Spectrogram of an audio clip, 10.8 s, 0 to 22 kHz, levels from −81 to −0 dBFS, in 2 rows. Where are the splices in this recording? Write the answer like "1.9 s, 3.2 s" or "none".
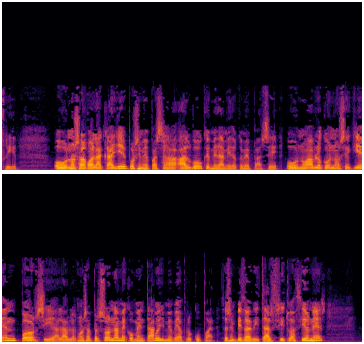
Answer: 4.2 s, 7.7 s, 8.6 s

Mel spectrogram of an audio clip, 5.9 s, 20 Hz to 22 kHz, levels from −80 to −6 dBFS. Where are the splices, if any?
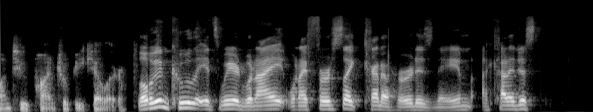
1.3 s

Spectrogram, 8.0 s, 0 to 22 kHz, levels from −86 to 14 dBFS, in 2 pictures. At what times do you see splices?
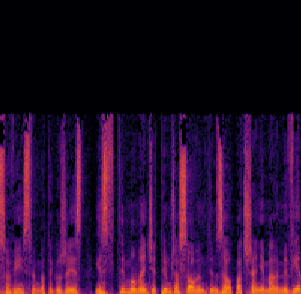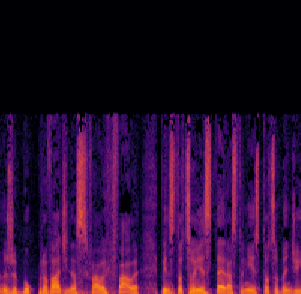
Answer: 1.2 s

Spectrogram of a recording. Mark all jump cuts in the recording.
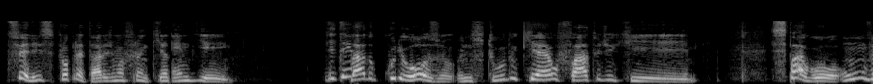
1.7 s, 3.5 s, 4.8 s, 7.8 s

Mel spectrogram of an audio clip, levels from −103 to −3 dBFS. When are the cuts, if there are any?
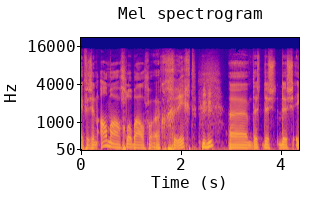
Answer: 1.6 s

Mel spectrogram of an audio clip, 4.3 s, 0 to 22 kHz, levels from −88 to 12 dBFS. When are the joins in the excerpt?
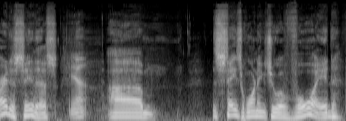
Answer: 2.7 s, 3.0 s, 3.3 s

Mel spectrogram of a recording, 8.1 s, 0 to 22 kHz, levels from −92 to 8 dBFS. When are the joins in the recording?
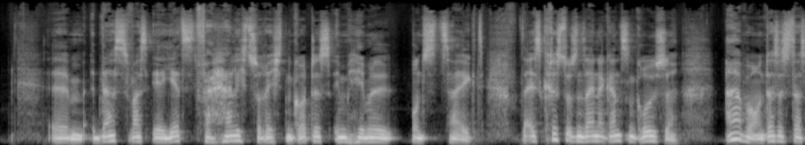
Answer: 4.0 s

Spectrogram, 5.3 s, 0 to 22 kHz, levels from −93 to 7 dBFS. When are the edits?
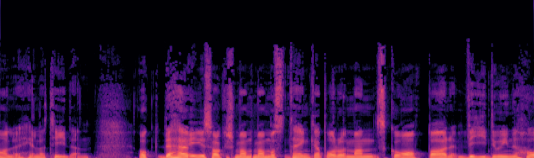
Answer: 1.9 s, 2.5 s, 3.5 s

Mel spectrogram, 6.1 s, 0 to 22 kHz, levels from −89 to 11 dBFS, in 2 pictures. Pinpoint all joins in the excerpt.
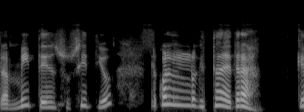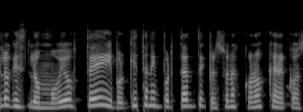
1.5 s, 5.1 s

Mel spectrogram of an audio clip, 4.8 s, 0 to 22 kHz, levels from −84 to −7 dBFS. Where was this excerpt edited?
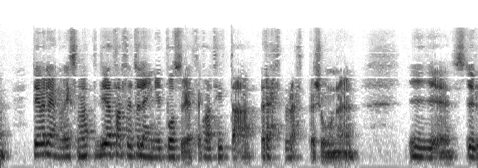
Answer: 0.9 s, 1.6 s, 2.0 s, 2.9 s

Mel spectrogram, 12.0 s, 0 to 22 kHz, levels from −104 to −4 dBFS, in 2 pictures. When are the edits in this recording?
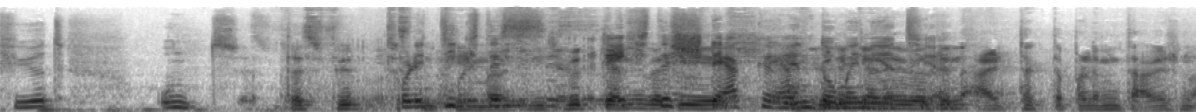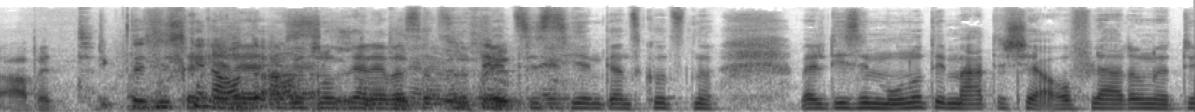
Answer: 2.0 s, 7.6 s

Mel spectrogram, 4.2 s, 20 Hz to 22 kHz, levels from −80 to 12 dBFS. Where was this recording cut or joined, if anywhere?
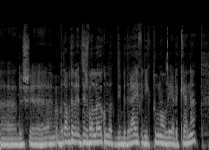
none

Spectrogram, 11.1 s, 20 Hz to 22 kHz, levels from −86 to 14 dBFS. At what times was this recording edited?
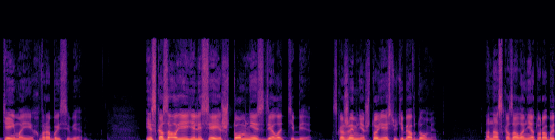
none

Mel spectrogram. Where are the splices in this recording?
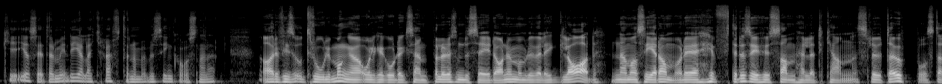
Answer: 2.3 s

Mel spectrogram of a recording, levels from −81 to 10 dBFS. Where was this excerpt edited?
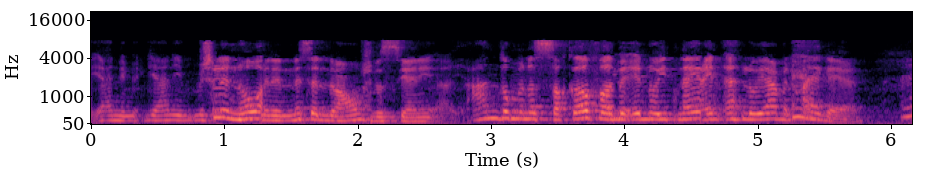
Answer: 0.9 s, 1.3 s, 2.1 s, 3.1 s, 3.9 s, 4.6 s

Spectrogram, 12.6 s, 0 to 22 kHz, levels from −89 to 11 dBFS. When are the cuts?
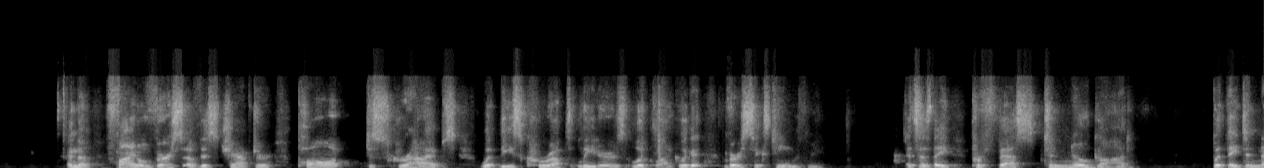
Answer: none

